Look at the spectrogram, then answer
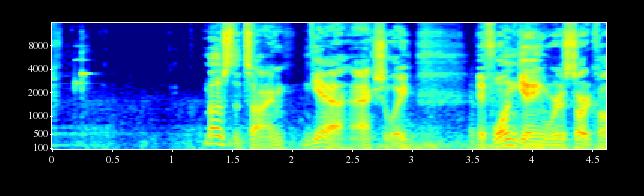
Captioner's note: thunder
